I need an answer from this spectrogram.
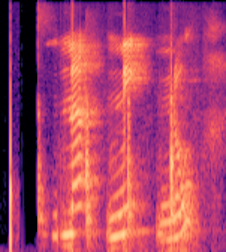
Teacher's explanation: इधर से तीनों दांतों के अंदर के जो हमारे मसोड़े हैं वहां मसोड़ों को टच होकर हर नून अदा होता है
